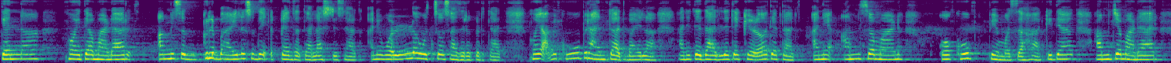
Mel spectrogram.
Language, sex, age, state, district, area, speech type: Goan Konkani, female, 45-60, Goa, Canacona, rural, spontaneous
